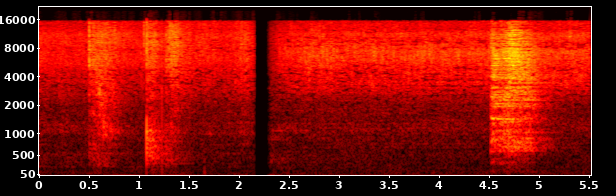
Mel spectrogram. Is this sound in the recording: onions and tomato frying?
yes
